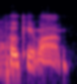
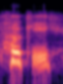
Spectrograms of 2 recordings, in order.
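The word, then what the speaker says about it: Pokémon: that so I'm aware it is not Pokey yeah pokey pokey poke Pokemon that's right it's a poke but I've got a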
